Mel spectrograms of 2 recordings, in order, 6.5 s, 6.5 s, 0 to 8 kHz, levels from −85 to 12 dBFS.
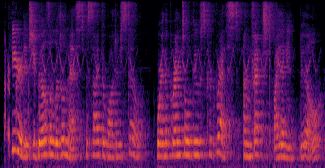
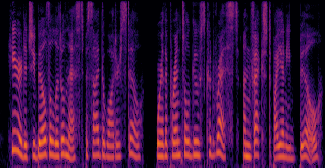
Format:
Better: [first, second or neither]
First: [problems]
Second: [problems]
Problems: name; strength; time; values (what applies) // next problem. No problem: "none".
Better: second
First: noise reduction (neural separator model SepFormer DNS4)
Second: none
